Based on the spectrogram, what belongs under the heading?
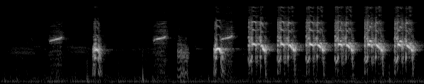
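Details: A wild grey francolin (Francolinus pondicerianus) calls: a few sharp, rising introductory notes, then a fast run of about eight loud, harsh, ringing notes at roughly five per second.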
